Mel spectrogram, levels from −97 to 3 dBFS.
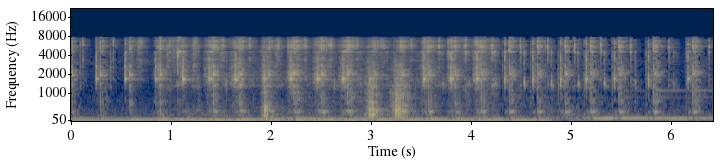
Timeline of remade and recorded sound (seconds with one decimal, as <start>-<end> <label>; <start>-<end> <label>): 0.0-0.6 recorded; 0.6-4.3 remade; 4.3-6.4 recorded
